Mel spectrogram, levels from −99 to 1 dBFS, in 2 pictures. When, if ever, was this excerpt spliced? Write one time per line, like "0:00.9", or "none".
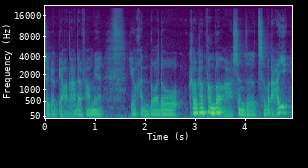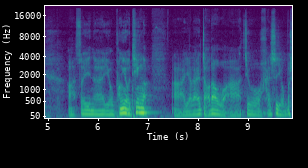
none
